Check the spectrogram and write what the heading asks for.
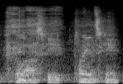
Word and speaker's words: Polanski: Polanski. I said it right the first time.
